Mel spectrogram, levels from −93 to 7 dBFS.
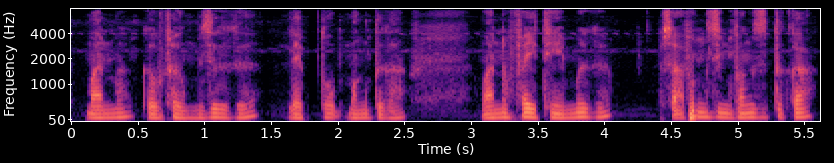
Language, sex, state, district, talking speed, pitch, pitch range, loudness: Wancho, male, Arunachal Pradesh, Longding, 190 wpm, 110 Hz, 100-115 Hz, -24 LUFS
